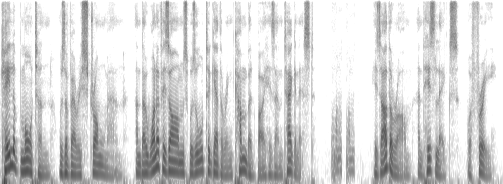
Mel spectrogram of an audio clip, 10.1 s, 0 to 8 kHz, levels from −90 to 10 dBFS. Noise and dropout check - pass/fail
fail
